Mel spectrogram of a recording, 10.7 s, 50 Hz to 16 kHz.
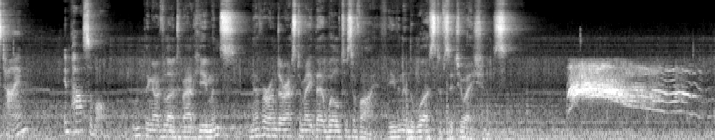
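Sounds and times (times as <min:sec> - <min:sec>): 
low steady rumble: 0:00.0 - 0:10.7
speech: 0:00.1 - 0:07.8
person screaming: 0:08.5 - 0:10.6.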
